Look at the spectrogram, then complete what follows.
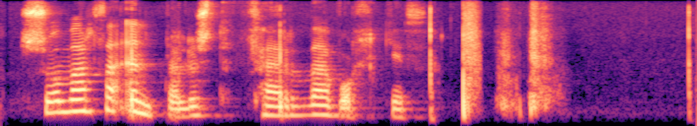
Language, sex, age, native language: Icelandic, female, 60-69, Icelandic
